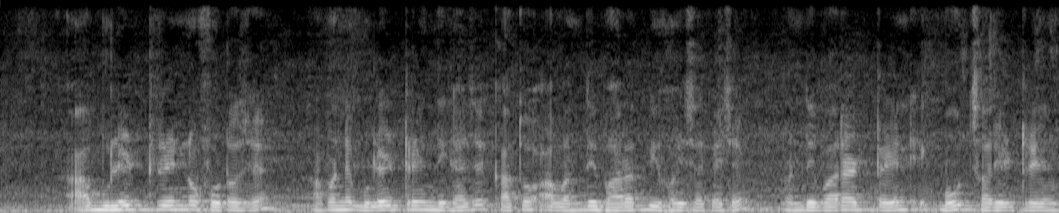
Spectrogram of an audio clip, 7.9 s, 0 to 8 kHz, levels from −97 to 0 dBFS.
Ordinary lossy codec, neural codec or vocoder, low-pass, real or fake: none; codec, 16 kHz, 8 kbps, FreqCodec, larger model; none; fake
